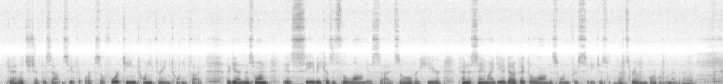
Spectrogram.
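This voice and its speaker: A man speaks at a moderate pace with a very deep, low pitch. There is noticeable background noise. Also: ordinary pitch variation. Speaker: math teacher. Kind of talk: lecture.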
